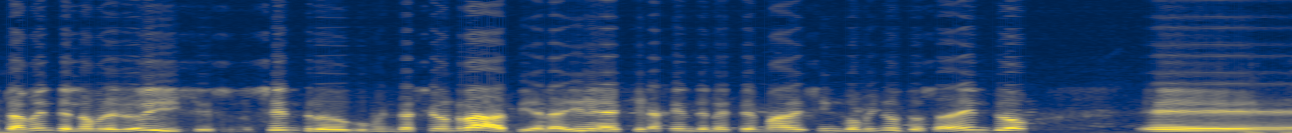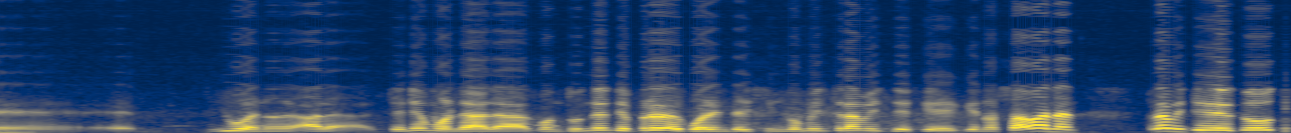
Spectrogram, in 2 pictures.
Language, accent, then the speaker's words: Spanish; Olavarría, Buenos Aires Province, Argentina; acá somos de Olavarría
